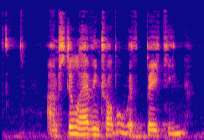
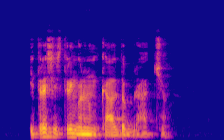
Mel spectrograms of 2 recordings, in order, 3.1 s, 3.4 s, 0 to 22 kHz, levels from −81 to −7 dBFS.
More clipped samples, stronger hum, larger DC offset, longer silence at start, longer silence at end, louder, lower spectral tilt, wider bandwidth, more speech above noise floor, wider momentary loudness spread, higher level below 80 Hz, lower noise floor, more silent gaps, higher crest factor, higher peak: neither; neither; neither; second, 0.1 s vs 0.45 s; second, 0.3 s vs 0.85 s; first, -19 LUFS vs -22 LUFS; second, -3 dB/octave vs -6 dB/octave; first, 17 kHz vs 7.6 kHz; second, 21 dB vs 54 dB; first, 17 LU vs 14 LU; first, -52 dBFS vs -62 dBFS; second, -41 dBFS vs -76 dBFS; neither; about the same, 20 dB vs 20 dB; about the same, -2 dBFS vs -4 dBFS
